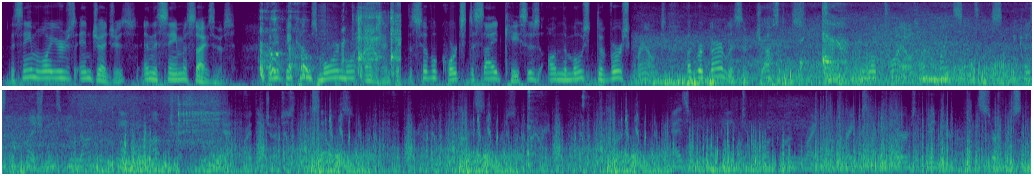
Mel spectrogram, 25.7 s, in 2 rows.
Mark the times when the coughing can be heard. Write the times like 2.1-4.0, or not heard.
3.2-5.0, 9.4-10.7, 19.4-20.2.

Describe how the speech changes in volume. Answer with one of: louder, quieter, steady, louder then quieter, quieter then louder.
quieter.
